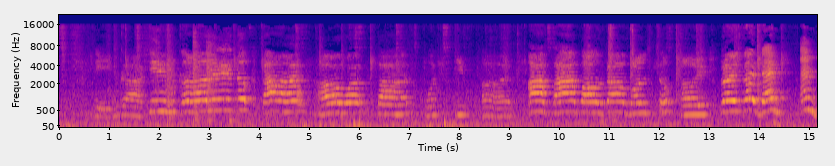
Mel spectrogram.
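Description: A young child singing a song unaccompanied, in long held notes grouped in short phrases with brief breaks, starting about a second in.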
